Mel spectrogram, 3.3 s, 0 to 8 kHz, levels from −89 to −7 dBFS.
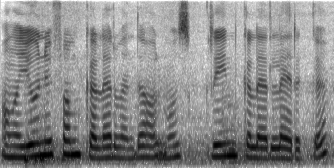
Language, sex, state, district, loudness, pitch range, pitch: Tamil, female, Karnataka, Bangalore, -14 LUFS, 190-225 Hz, 200 Hz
